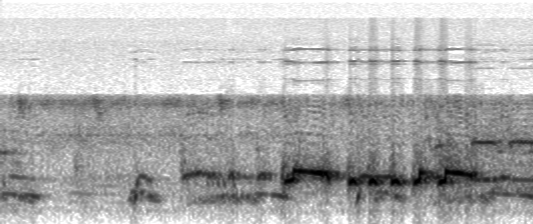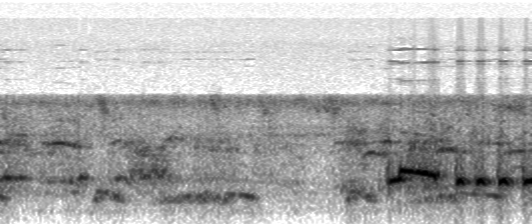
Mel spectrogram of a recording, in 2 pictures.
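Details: Competition-type singing zebra dove from a breeding farm, its melody judged poor: quick staccato runs of cooing notes that rise then settle onto a steady pulse, heard twice, with quieter cooing from neighbouring doves between them.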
